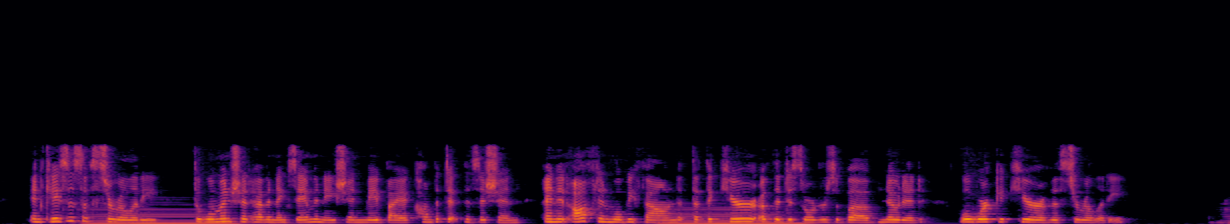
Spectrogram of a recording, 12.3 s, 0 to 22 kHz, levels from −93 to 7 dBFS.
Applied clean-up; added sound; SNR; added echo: classical method log-MMSE.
